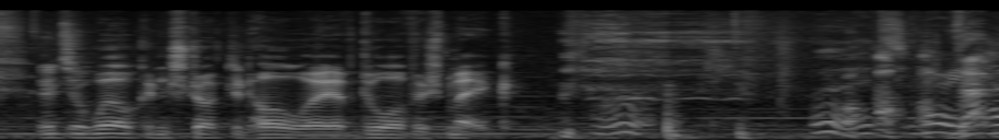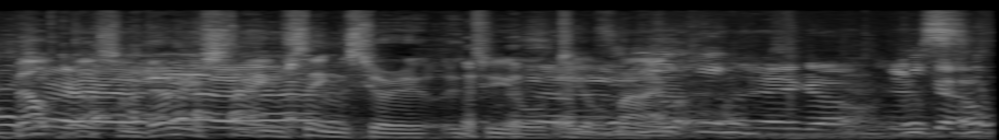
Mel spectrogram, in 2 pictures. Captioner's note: groans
